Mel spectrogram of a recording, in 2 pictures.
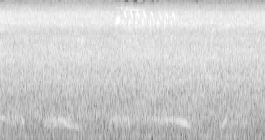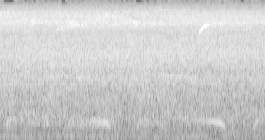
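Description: A bird giving a run of short, low hooting notes, about two a second, over a steady hiss.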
